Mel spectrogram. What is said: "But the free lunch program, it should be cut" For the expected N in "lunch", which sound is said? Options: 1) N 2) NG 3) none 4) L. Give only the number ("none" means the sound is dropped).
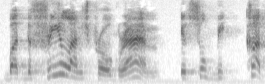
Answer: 1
